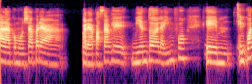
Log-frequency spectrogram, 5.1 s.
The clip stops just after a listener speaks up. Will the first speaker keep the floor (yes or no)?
yes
